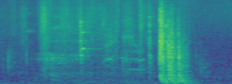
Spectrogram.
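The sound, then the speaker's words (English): A bathroom door being opened, heard as faint shuffling handling noises and then one loud, dull thunk that fades quickly. “He opens a bathroom door and sees toilet paper.”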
